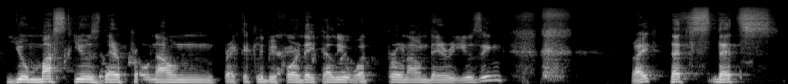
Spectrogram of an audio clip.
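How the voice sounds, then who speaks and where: A man's voice: fairly low pitch, darkish tone. A man in an unscripted conversation, making his case earnestly and building his points in lists. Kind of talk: casual debate conversation.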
